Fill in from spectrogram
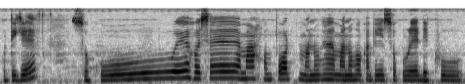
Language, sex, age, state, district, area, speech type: Assamese, female, 45-60, Assam, Golaghat, rural, spontaneous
